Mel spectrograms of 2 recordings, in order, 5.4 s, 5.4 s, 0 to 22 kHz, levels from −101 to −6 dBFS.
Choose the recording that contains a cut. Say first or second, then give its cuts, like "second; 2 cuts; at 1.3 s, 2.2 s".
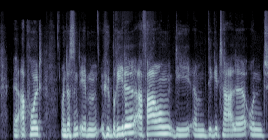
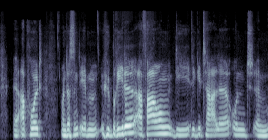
second; 1 cut; at 3.8 s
